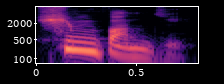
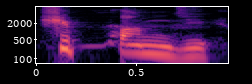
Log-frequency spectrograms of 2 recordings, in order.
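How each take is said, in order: First: The word has an m sound before the p. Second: The word has a double p with no m. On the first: The speaker calls it right. "মানে আগে ময় পয় আছে।" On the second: The speaker calls it wrong. "আমরা অনেকে বলি শিপ্পাঞ্জি, শিপ্পাঞ্জি, উহা ভুল।"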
